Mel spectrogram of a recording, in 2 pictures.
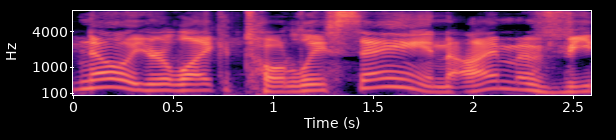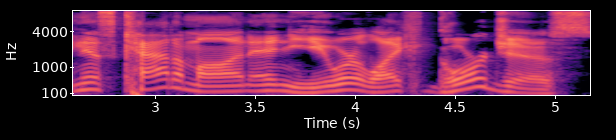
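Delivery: ordinary delivery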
